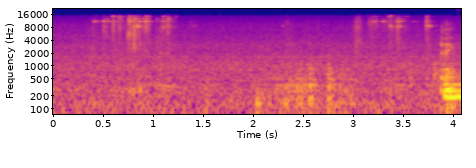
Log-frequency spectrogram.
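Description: Faint handling sounds: a few light clicks and jingles as a clear acrylic stamp block is pressed and lifted on cardstock, about a second in and again near three seconds in.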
